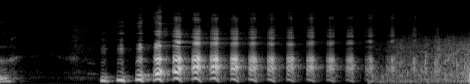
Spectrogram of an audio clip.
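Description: A man laughs loudly and heartily close by.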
